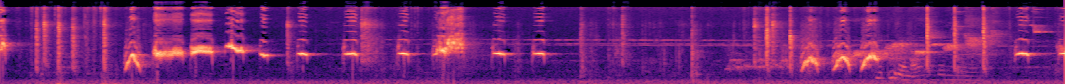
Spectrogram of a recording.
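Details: White-rumped shama singing in the morning: a series of short looping whistles and steady notes, then a pause with faint clicks, then more swooping whistled phrases.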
